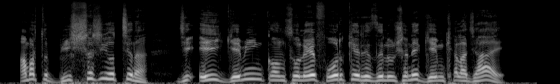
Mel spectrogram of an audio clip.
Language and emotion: Bengali, surprised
